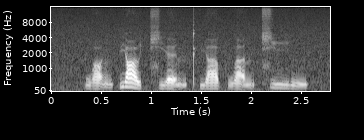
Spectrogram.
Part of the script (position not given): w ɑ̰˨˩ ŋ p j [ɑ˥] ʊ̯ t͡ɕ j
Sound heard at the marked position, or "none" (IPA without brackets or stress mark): ɑ˥˩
